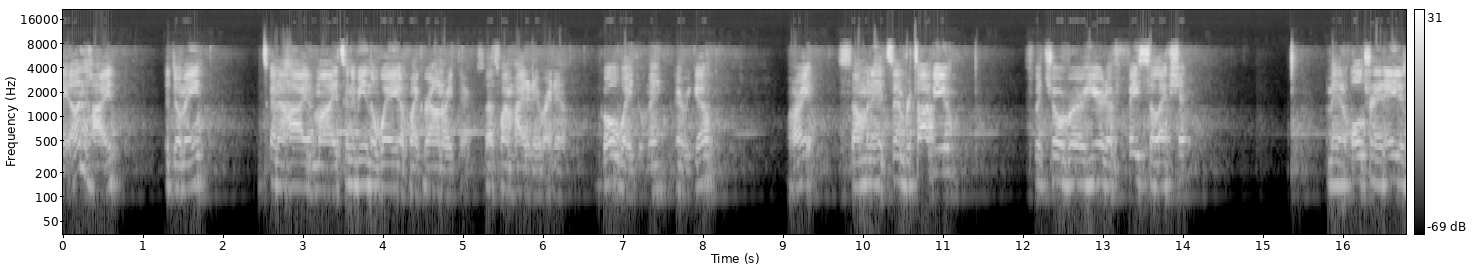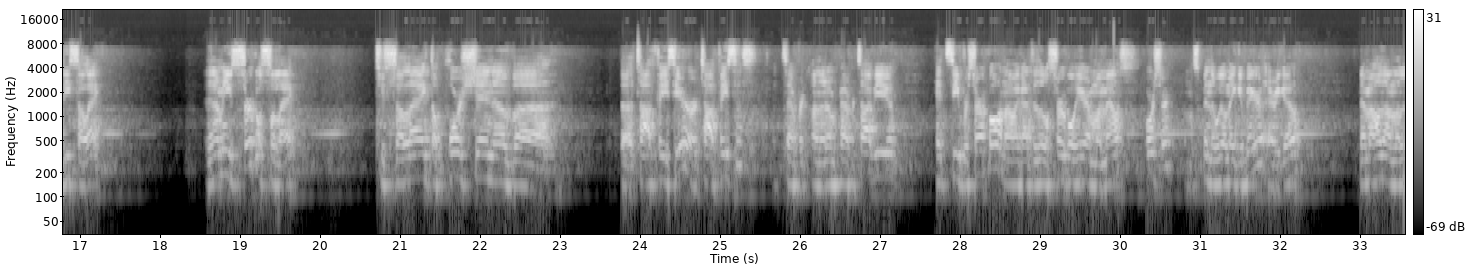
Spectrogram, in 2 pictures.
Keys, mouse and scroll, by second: 1.5 click, 4.3 click, 4.7 click, 5.1 click, 6.2 click, 7.4 shift+middle click, 8.1 middle click, 11.1 KP_7, 14.5 click, 16.6 alt+a, 19.8 c.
